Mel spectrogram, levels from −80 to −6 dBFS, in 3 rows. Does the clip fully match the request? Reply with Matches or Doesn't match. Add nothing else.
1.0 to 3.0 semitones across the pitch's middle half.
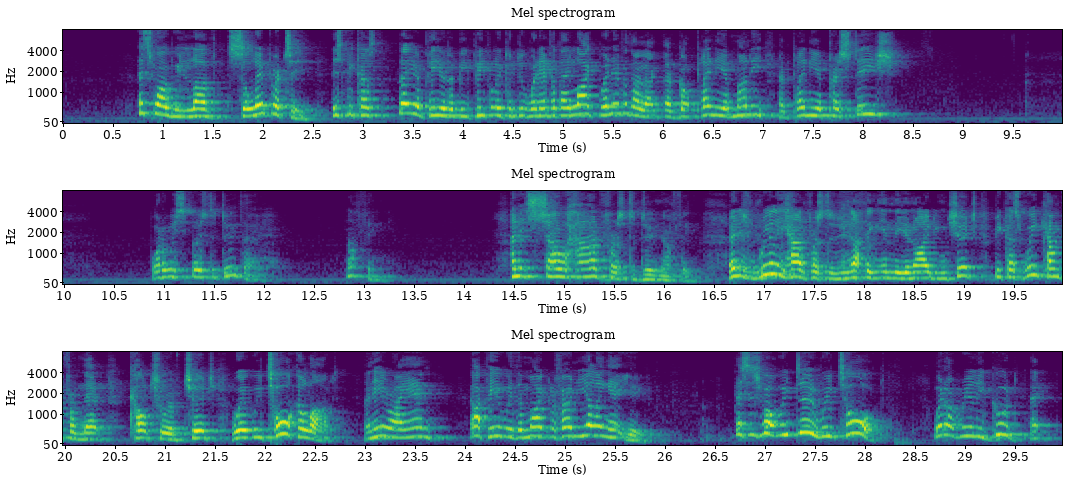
Doesn't match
